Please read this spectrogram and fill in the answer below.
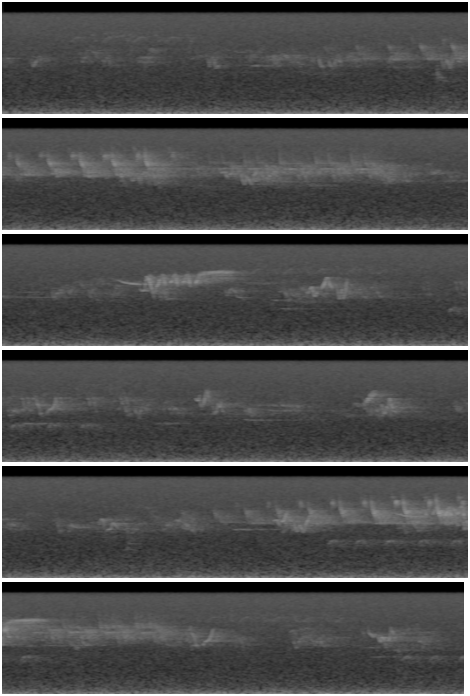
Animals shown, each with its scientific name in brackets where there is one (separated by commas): American Crow (Corvus brachyrhynchos), Red-eyed Vireo (Vireo olivaceus), Ovenbird (Seiurus aurocapilla), Black-throated Blue Warbler (Setophaga caerulescens), Black-and-white Warbler (Mniotilta varia), Wood Thrush (Hylocichla mustelina)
